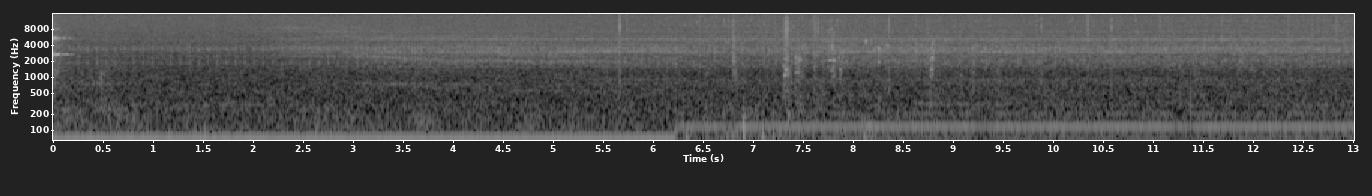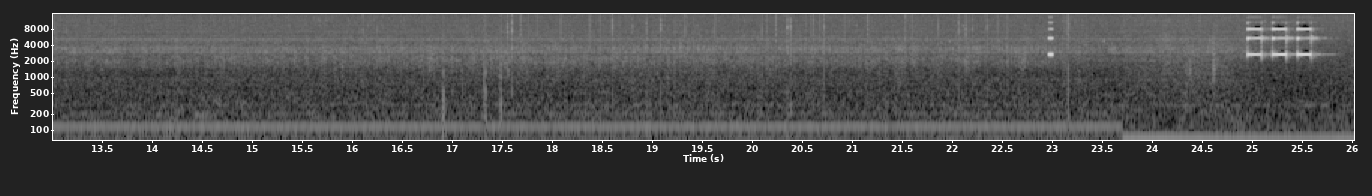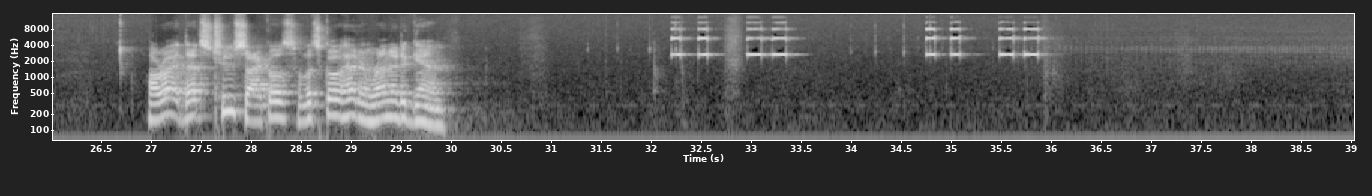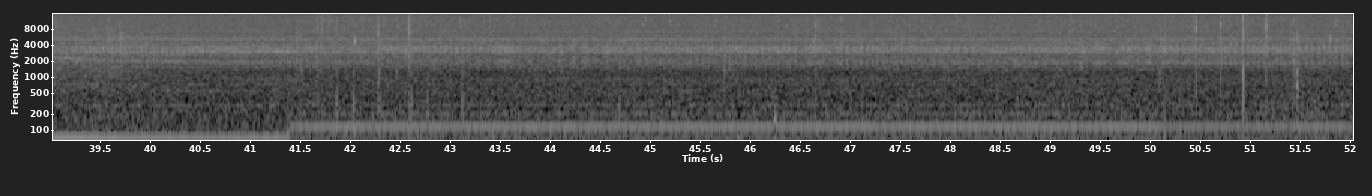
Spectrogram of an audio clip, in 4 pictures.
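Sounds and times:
high double beep: 0.0s - 0.2s, 25.0s - 25.8s, 32.2s - 33.6s, 34.8s - 36.0s
faint electrical hum: 0.0s - 52.0s.

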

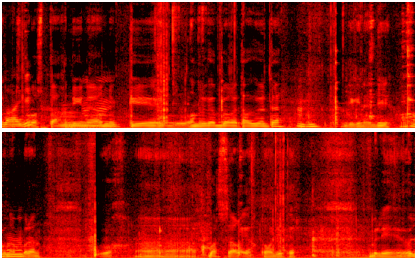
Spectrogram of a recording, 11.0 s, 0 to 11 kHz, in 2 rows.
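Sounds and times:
man talking: 0.3s - 3.8s, 4.5s - 6.1s, 6.7s - 9.5s, 10.4s - 11.0s.

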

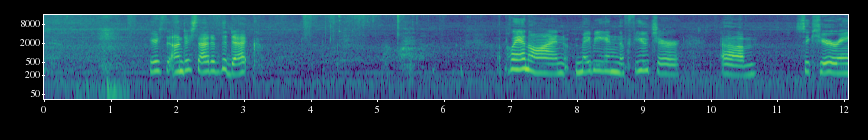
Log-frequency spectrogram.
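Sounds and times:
faint footsteps: 3.2s - 6.4s.

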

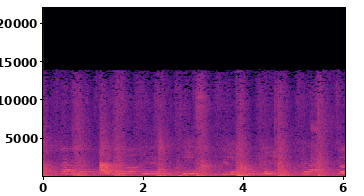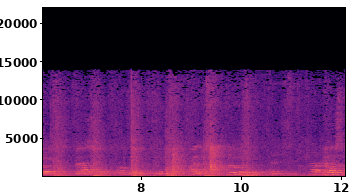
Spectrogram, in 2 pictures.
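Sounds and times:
background voices: 0.1s - 10.4s.

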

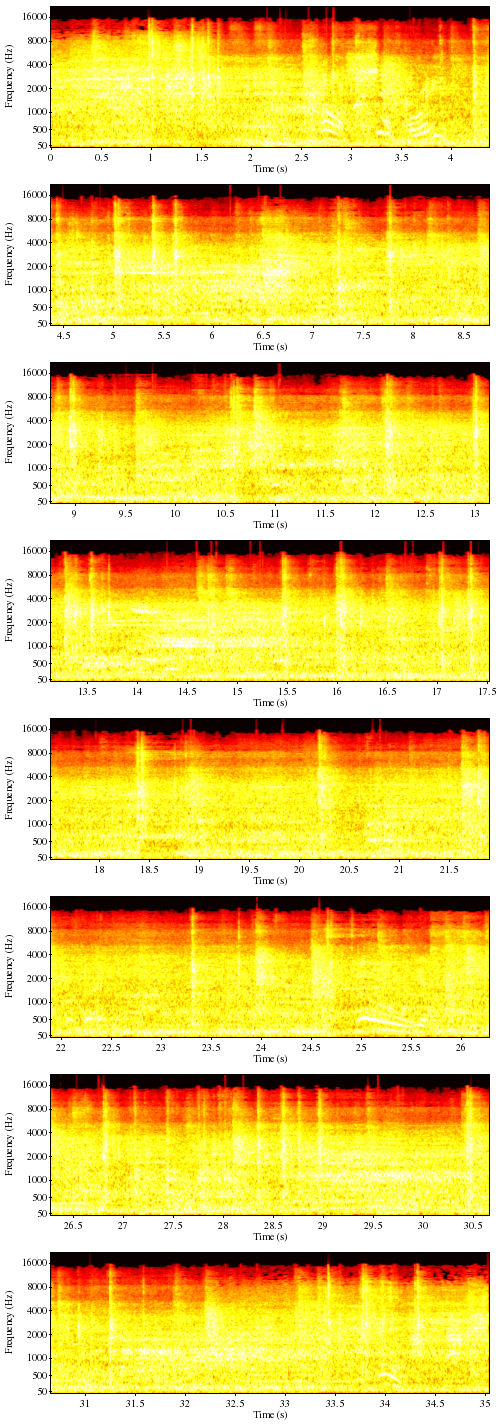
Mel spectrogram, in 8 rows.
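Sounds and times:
pinball music and sound effects: 0.0s - 35.0s
pinball knocks and thuds: 15.4s - 22.1s, 23.2s - 32.5s.

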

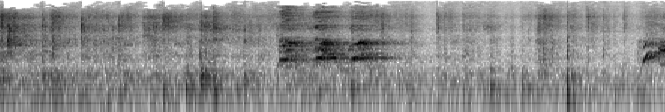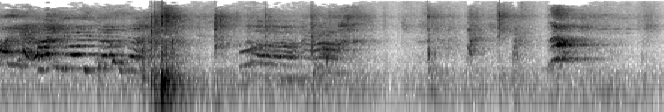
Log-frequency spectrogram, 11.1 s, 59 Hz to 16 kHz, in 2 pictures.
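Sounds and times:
children shouting: 5.3s - 6.8s.

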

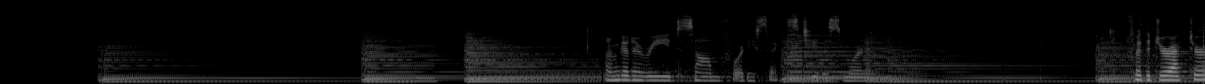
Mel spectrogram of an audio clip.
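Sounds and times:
acoustic guitar chord ringing: 1.0s - 12.0s.

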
